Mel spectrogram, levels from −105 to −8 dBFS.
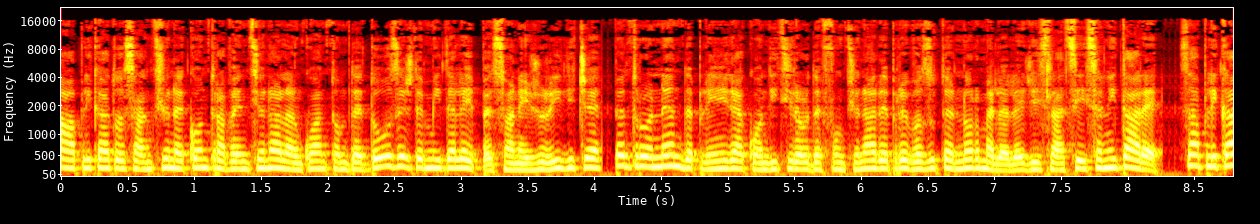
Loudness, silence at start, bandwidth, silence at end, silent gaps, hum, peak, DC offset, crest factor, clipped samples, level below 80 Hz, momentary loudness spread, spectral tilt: -17 LUFS; 0 s; 17 kHz; 0 s; none; none; -2 dBFS; under 0.1%; 14 dB; under 0.1%; -46 dBFS; 3 LU; -5 dB/octave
